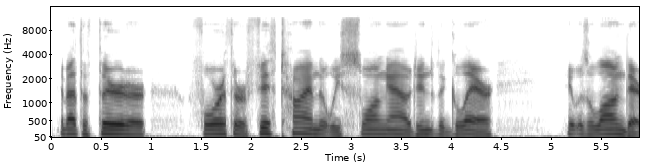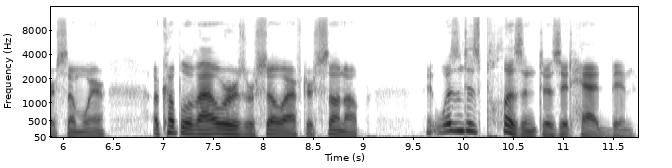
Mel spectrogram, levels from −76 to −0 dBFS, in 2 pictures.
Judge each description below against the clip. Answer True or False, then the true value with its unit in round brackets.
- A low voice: True (120 Hz)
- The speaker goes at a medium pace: True (180 wpm)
